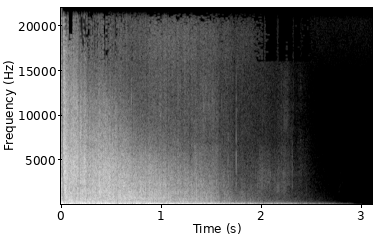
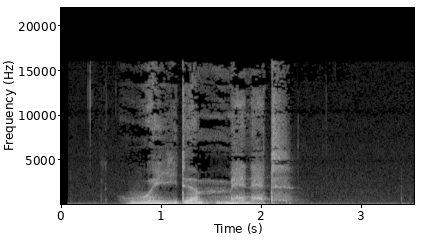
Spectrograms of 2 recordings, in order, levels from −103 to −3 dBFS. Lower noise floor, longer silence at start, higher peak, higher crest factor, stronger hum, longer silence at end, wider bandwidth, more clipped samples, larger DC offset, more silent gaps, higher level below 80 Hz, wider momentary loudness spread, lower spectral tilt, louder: about the same, -62 dBFS vs -61 dBFS; second, 0 s vs 0.6 s; first, 0 dBFS vs -10 dBFS; second, 14 dB vs 20 dB; neither; first, 0.85 s vs 0.1 s; first, over 20 kHz vs 16 kHz; first, 0.1% vs under 0.1%; neither; neither; first, -18 dBFS vs -44 dBFS; first, 18 LU vs 11 LU; second, -4.5 dB/octave vs -6.5 dB/octave; first, -14 LUFS vs -28 LUFS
